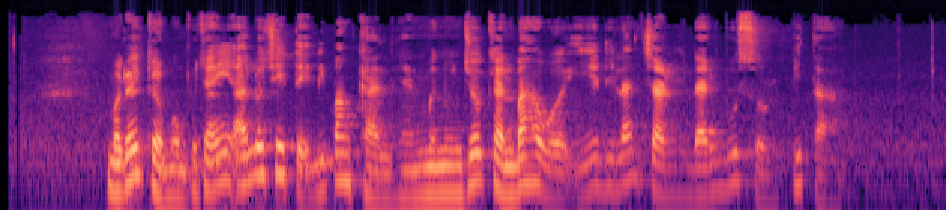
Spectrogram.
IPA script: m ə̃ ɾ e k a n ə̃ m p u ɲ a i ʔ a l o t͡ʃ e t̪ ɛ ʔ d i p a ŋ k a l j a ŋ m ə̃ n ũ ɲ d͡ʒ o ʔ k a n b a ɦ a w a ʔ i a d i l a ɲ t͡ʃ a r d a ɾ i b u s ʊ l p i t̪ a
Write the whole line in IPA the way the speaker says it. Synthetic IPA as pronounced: m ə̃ ɾ e k a m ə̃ m p u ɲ a i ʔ a l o t͡ʃ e t̪ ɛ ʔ d i p a ŋ k a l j a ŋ m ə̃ n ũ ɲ d͡ʒ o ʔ k a n b a ɦ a w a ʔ i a d i l a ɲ t͡ʃ a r d a ɾ i b u s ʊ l p i t̪ a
